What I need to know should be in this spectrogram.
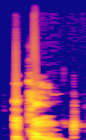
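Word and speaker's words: account: অ্যাকাউন্ট উচ্চারণ কি হয়েছে অ্যাকাউন্ট, ঠিক আছে। এই অ্যাকাউন্ট উচ্চারণটা আমরা সিলেবালভাবে ভেঙে নিয়েছি এবং উচ্চারণটা এভাবেই করতে হবে।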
